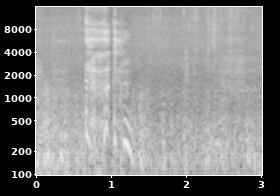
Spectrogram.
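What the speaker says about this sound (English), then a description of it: "Thunder and lightning." Thunderstorm with rain falling, a loud close rumble of thunder with a sharp crackle early on, followed by a steady wash of rain noise.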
